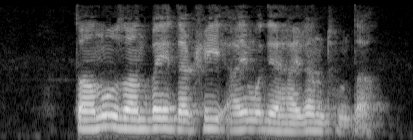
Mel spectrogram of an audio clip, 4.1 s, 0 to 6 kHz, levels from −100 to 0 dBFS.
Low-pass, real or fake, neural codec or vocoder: 5.4 kHz; fake; vocoder, 24 kHz, 100 mel bands, Vocos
